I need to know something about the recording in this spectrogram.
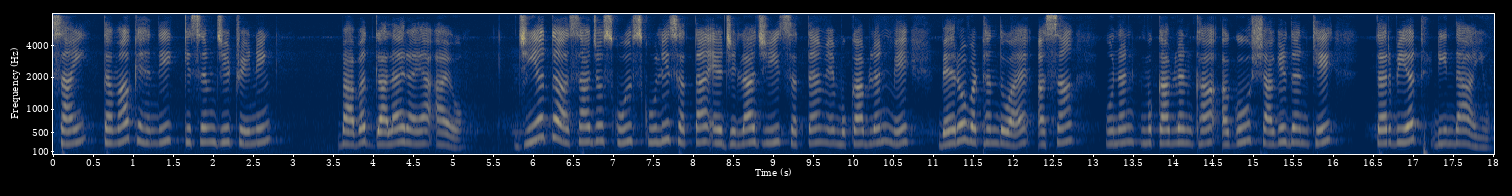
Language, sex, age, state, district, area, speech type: Sindhi, female, 30-45, Gujarat, Kutch, urban, read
